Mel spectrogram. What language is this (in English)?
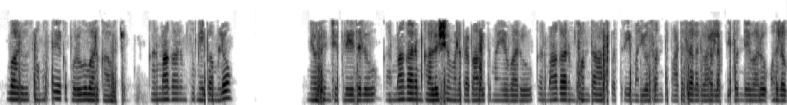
Telugu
